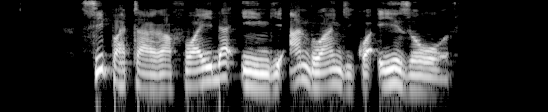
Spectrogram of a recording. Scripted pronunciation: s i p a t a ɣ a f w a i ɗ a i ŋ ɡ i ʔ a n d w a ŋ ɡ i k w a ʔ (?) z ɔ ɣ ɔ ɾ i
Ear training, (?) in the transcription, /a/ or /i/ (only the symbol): i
